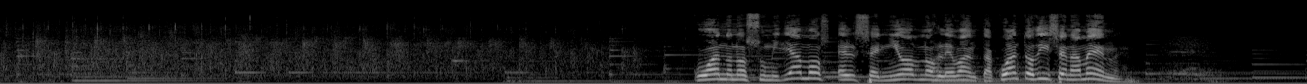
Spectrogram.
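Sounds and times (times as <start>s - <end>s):
audience applause: 0.0s - 6.6s
speech: 7.0s - 11.3s.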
